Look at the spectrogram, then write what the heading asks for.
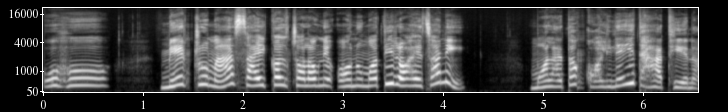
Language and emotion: Nepali, surprised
